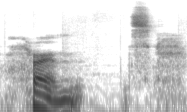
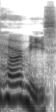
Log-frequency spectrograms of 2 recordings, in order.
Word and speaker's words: Hermes: i could kind of check the pronunciation of uh herms herms or hermes it doesn't help when there is no okay it's actually hermes yes hermes i should have believed in myself to insist on saying hermes it's actually herpes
